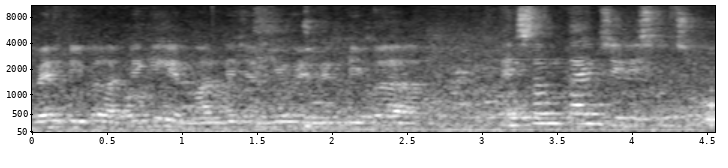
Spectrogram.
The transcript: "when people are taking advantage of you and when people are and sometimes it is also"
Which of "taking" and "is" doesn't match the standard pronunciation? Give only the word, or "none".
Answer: is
